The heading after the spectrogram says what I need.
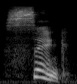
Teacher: that's the I sound, but when we put the NK at the end, it changes a little to the E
